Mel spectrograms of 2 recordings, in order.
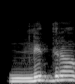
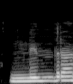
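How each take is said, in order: First: निद्रा with no nasal, short i straight into dra; correct निद्रा. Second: निंद्रा with an added nasal n before the d; mispronounced निंद्रा. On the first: Teacher giving students the right word, निद्रा without nasal n. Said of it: "निद्रा बोलेंगे". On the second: Teacher showing what not to say, निंद्रा with a wrong nasal n. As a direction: slip an extra n into निंद्रा. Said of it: "निंद्रा नहीं कहेंगे". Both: Shown as a demonstration.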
